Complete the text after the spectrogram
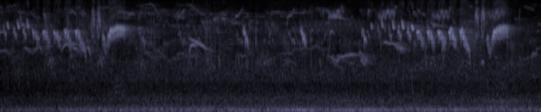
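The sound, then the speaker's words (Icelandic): A dawn chorus of many birds sings together in bright, high chirps and trills. The singing swells into louder bursts early on and again near the end, over a faint low rumble. “Við þessi ákveðnu birtuskilyrði byrjar fuglakórinn að syngja.”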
